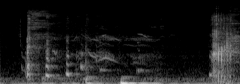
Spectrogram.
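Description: Several short, rough snorts sound up close, with a low rumbling grunt in the middle and a breathy burst at the end. No one speaks.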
